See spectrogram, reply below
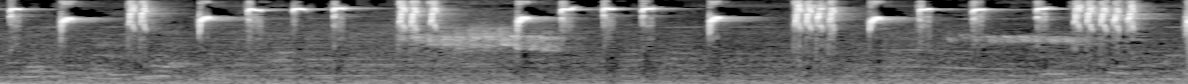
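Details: Konin (purple-throated sunbird) delivering a busy full-isian song: a near-continuous string of high, thin, downslurred whistles and chips broken by rasping rapid-fire bursts. A soft mid-pitched rustle is heard briefly in the background.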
